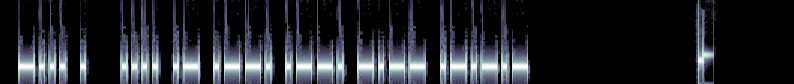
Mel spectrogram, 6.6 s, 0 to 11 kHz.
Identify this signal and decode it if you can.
Morse code, heard as a keyed tone, about 28 wpm, 700 Hz. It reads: BE HAPPY.
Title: Sentences from Top 1000 Words - Review Part 1 - 28wpm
